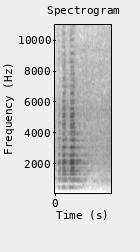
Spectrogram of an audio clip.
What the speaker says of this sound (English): Neighbors honking.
